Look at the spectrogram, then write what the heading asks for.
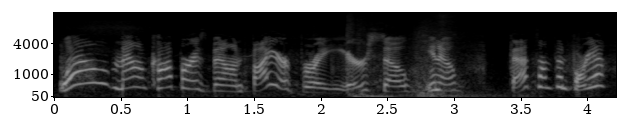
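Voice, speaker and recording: An actress playing a brisk, wry, easily exasperated woman in command of a base in an animated video game, with dry sardonic delivery. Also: sits high, exaggerated voice. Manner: dry, sardonic, hesitant when flustered.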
